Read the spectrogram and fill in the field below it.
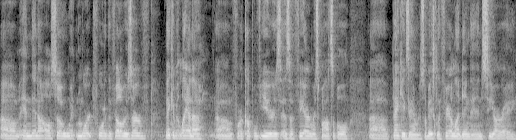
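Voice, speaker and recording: Here a man of medium pitch speaks with a South Carolina accent at a fairly quick pace. Noticeable background noise sits behind him. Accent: Southern US (South Carolina). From US South, South Carolina (Darlington). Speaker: political candidate, banker. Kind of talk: candidate interview. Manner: hesitant, many fillers.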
